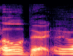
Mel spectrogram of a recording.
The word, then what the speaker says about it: Åberg: Åberg.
